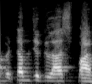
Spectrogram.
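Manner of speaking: ordinary delivery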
